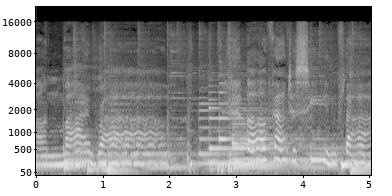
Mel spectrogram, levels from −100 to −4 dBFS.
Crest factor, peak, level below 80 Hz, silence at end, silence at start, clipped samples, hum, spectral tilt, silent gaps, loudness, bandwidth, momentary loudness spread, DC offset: 14 dB; -4 dBFS; -36 dBFS; 0 s; 0 s; under 0.1%; none; -5.5 dB/octave; none; -20 LUFS; 16 kHz; 8 LU; under 0.1%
